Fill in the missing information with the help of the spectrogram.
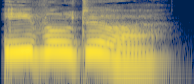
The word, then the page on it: evildoer: British English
